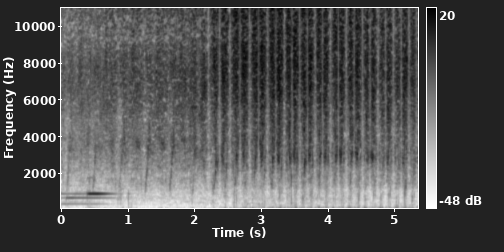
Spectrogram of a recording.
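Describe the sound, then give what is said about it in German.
Hands rub briskly together in quick, regular strokes that start softly and grow louder and fuller after about two seconds. “Genau, und dann die Hände aneinander reiben.”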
